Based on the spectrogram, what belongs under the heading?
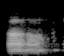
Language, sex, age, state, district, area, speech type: Hindi, male, 60+, Uttar Pradesh, Azamgarh, urban, conversation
